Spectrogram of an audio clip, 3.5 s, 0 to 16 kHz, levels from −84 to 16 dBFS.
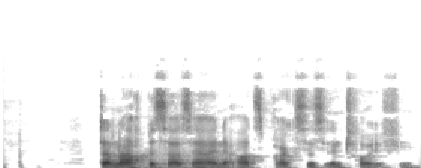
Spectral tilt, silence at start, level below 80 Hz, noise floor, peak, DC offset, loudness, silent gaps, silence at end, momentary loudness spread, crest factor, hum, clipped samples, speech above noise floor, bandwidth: -4.5 dB/octave; 0.85 s; -64 dBFS; -68 dBFS; 0 dBFS; under 0.1%; -20 LUFS; none; 0 s; 11 LU; 20 dB; none; under 0.1%; 48 dB; 9.4 kHz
